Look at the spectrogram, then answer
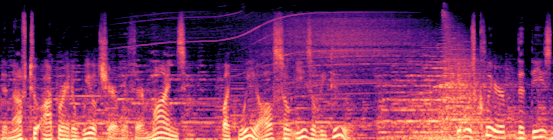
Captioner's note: faster music; revving sound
